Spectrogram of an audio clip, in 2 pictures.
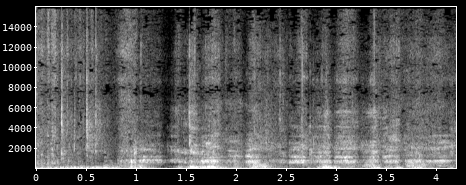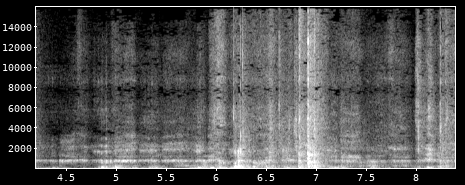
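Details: Eva, a Shar pei, plays wildly: repeated low throaty growls pulse about once a second alongside heavy panting, with scraping and clattering noises from the tussle.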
